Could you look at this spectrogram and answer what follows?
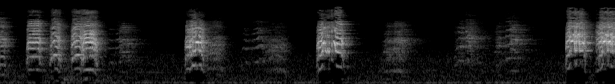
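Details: Parakeets described as angry give harsh, grating screeches in uneven bursts, some doubled or tripled, with short raspy chatters between them.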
